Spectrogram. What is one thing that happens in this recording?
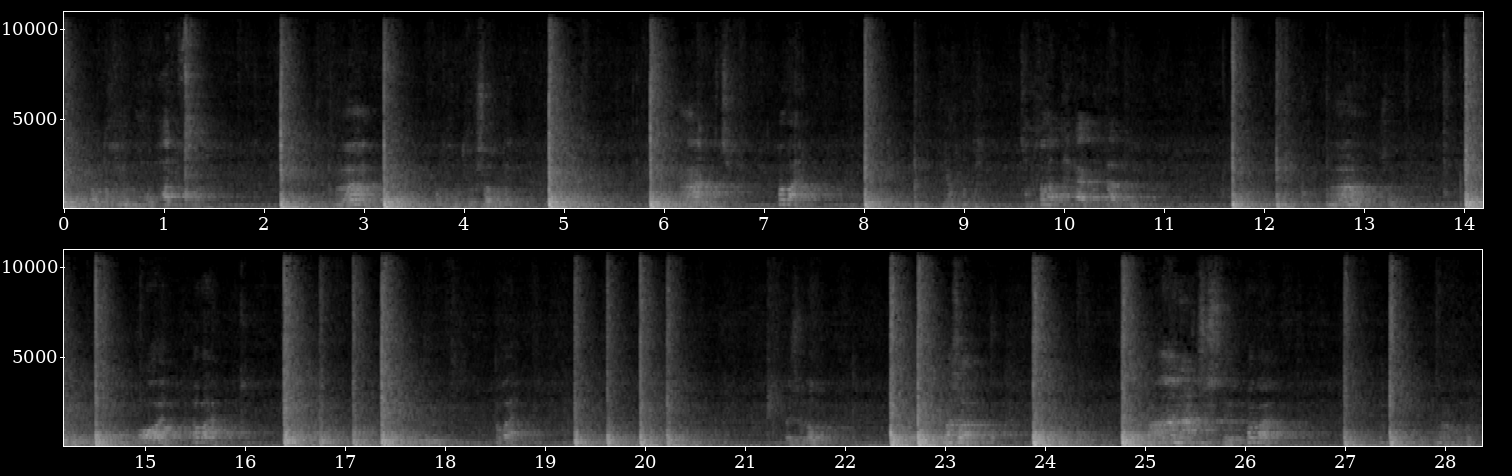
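Boxing gloves smack sharply against punch mitts in quick bursts.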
